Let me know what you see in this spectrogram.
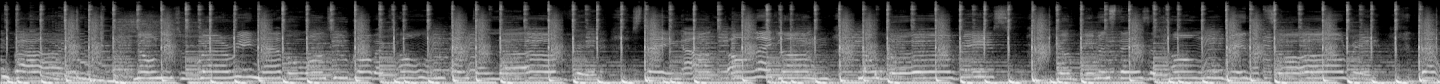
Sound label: Funky Disco Remix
